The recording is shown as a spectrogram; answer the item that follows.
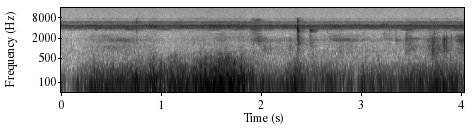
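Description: Steady high-pitched chirring of night insects over a low rumble on the microphone, which is loudest about a second and a half in, with a few faint clicks.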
